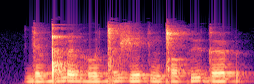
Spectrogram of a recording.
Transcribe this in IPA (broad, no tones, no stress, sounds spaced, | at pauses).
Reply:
ɡ ɛ l ɡ͡ǃ ʉ w œ l ɦ o l ɡ͡ǀ ə l ʒ e k ɪ ŋ ǀ ɔ k ʉ ɡ œ p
